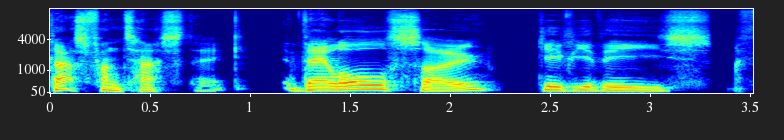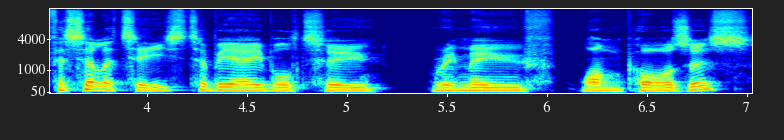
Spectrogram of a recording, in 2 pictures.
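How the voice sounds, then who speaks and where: Speaking with a Yorkshire accent, a man keeps a medium pitch with ordinary pitch variation. The recording is very clean and dry, close-sounding, with a silent background and no echo. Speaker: business podcast host. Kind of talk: solo podcast monologue. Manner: uses ums and ahs when speaking live.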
